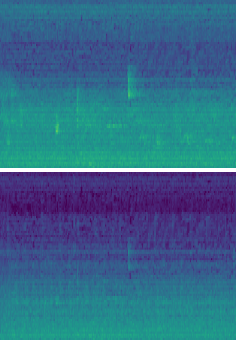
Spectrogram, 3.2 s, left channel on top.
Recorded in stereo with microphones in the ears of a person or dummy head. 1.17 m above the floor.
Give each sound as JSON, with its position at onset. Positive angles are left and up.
{"t": 0.0, "sound": "an insect", "side_deg": 80}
